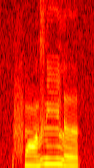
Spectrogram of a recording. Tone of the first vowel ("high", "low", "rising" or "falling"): low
